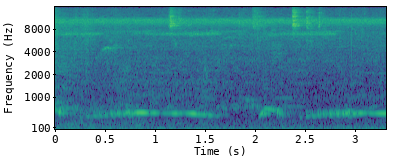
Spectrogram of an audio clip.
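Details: Zebra dove heard live at a bird farm in Chana, Thailand, cooing in soft, even tones with a few quick staccato notes in between, over a low background rumble.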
